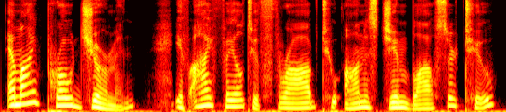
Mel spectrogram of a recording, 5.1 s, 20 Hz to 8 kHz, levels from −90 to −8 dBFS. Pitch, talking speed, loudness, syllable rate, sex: 155 Hz, 165 wpm, -19 LUFS, 3.9 syllables/s, male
